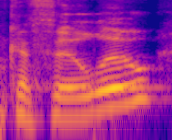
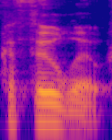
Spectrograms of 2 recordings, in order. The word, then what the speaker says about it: Cthulhu: and tells you about how uh lovecraft himself tried to pronounce the name it was like it's like it's like a breathy kind of thing yeah yeah it's like a lot of heck a lot of h sure like a lot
